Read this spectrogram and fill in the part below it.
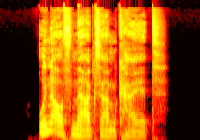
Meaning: inattentiveness
- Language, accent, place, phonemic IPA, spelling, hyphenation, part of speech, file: German, Germany, Berlin, /ˈʊnʔaʊ̯fˌmɛʁkzaːmkaɪ̯t/, Unaufmerksamkeit, Un‧auf‧merk‧sam‧keit, noun, De-Unaufmerksamkeit.ogg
